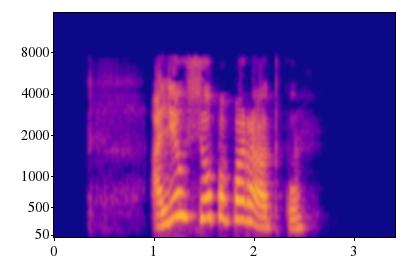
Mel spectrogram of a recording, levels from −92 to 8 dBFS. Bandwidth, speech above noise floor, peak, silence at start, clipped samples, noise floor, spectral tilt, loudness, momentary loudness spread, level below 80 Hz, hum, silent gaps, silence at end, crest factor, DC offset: 8 kHz; 38 dB; 0 dBFS; 1 s; under 0.1%; -51 dBFS; -4.5 dB/octave; -14 LUFS; 13 LU; -64 dBFS; none; none; 0.9 s; 16 dB; under 0.1%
